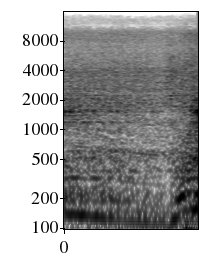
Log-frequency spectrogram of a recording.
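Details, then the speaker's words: Ford Focus ST with a new K03 replacement turbo, cold, free-revved in neutral with no load: a faint steady whistle rises over the engine as it spools. It is a sound never heard on the other car, with no leak hiss; normal turbo spool. "yeah that that little whistle even with the air filter box come take it off I still didn't hear but now it's like"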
